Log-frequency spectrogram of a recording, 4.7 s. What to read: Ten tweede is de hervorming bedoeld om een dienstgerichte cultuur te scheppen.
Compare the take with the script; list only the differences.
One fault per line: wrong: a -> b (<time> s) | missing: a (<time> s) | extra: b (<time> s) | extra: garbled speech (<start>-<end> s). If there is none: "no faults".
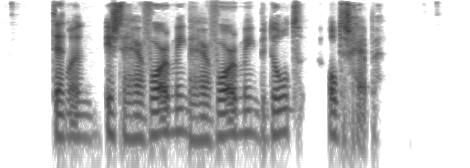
wrong: tweede -> een (0.7 s)
extra: hervorming (1.9 s)
missing: een dienstgerichte cultuur (3.4 s)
